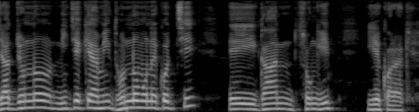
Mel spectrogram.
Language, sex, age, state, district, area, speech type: Bengali, male, 60+, West Bengal, Paschim Bardhaman, urban, spontaneous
